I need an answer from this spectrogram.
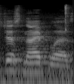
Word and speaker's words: Nightbliz: Is it Nightblaze? Yeah, it's just Nightblaze. Correct, this is how it's spelled in here. There we go. B-L-I-Z.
